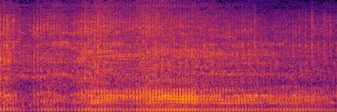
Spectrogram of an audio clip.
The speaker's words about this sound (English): We all know Paris can be romantic, but it can also be noisy. Vehicles of all kinds clog the narrow, congested streets, which makes scooters and motorbikes one of the best ways to get around.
